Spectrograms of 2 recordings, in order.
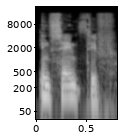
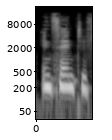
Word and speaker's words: Incentive: Ihr bietet auch Inventiv-Reisen an, wenn ich das richtig ausspreche. Was Incentive. – Das? Incentive, Entschuldigung.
